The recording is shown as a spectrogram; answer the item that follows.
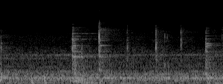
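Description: A few light clicks and clinks of glass syrup bottles with pump tops knocking together as they are handled, three short taps spread over the two seconds.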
